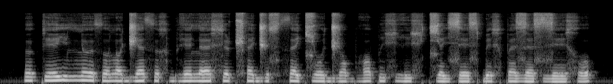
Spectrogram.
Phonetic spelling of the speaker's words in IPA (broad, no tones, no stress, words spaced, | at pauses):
ɵkej lːɵ θolɔd͡ʒɛ θɵxbʱe lɛxeʈ͡ʂʰɛd͡ʒɵs θɛt͡ɕod͡ʒɔ bʱɔpixɦix t͡ɕɛjses ɓexpɛzɛs zexo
